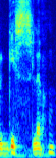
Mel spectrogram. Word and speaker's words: Gisle: Jo, jeg vokste opp med å bli kalt for Gisle. Så for meg er det naturlig å høre det navnet sagt, sagt slik.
